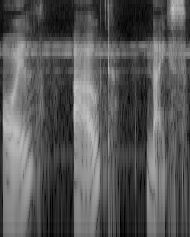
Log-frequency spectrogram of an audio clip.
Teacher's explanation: एक vowel sound के साथ में दूसरा वावल साउंड चिपका हुआ है, एक के बाद दूसरा हमको सुनाई दे रहा है. तो ये ग्लाइडिंग है, ग्लाइडिंग वावल.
